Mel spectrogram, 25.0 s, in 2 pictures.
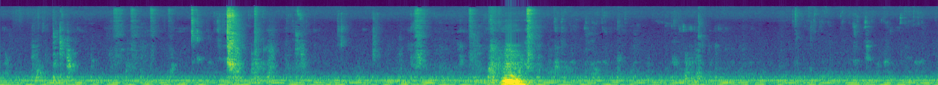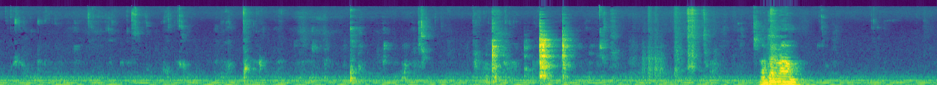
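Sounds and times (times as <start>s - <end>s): low steady hum: 0.0s - 25.0s
person chewing: 1.5s - 9.8s, 10.5s - 19.4s.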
